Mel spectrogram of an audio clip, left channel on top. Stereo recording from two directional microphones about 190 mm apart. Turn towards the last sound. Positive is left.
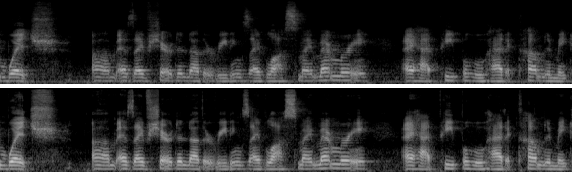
turn(degrees=-55)  # may be behind; listen again after turning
